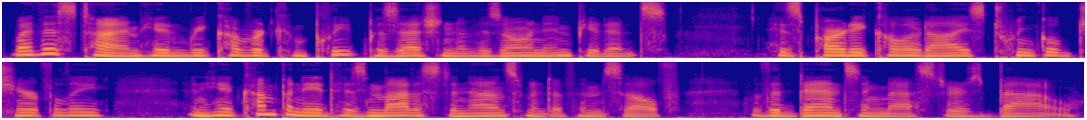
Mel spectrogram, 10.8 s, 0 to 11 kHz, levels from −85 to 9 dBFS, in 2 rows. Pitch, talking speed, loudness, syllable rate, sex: 160 Hz, 170 wpm, -20 LUFS, 6.0 syllables/s, female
